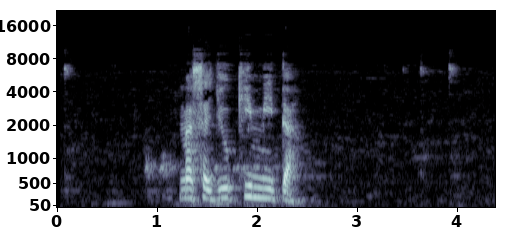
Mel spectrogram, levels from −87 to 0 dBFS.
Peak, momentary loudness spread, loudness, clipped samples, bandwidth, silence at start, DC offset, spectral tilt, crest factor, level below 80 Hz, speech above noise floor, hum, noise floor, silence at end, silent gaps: -2 dBFS; 25 LU; -19 LUFS; under 0.1%; 10 kHz; 0.05 s; under 0.1%; -2.5 dB/octave; 22 dB; -60 dBFS; 45 dB; none; -64 dBFS; 0.4 s; none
